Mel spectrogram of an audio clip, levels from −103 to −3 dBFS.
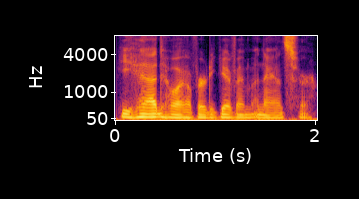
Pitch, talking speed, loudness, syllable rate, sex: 100 Hz, 235 wpm, -16 LUFS, 5.7 syllables/s, male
